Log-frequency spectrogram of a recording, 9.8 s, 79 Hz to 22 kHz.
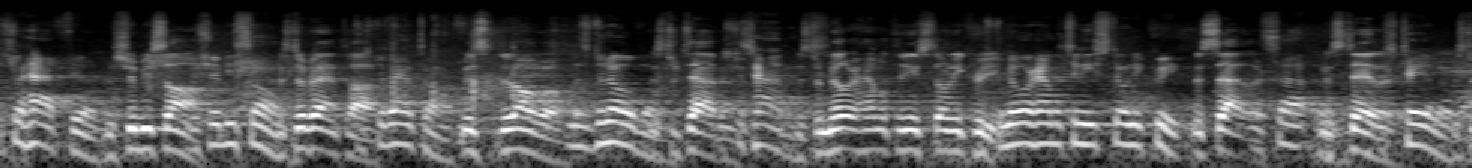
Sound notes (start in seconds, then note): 0.8 applause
